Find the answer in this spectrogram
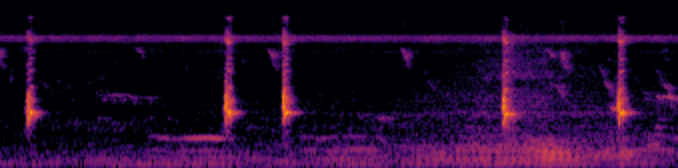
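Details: Yellow-vented bulbul played to make other bulbuls sing: irregular sharp single notes, some paired, over a soft rumbling background noise.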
